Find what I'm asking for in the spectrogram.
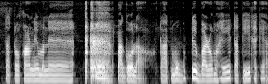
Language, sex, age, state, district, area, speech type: Assamese, female, 45-60, Assam, Sivasagar, rural, spontaneous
